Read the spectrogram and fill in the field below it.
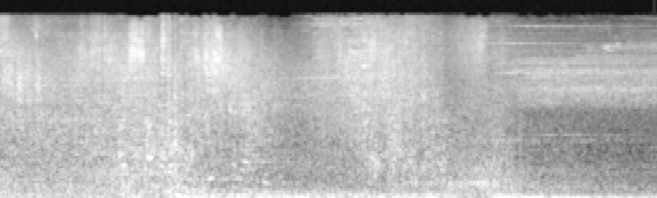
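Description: Game spell effects burst and crackle loudly.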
